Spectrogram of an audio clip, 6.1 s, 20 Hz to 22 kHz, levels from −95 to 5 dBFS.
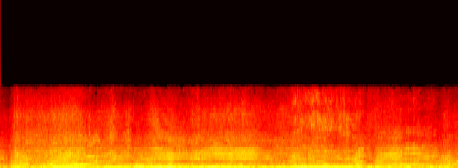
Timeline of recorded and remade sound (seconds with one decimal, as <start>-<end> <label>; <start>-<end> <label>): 0.0-4.5 recorded; 4.5-5.0 remade; 5.0-6.1 recorded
